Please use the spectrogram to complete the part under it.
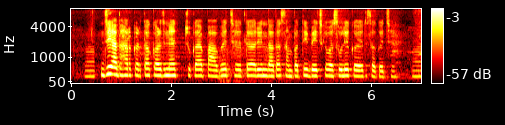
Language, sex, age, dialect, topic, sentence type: Maithili, female, 18-24, Eastern / Thethi, banking, statement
